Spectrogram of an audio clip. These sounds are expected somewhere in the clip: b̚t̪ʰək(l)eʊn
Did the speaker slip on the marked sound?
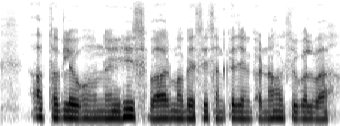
no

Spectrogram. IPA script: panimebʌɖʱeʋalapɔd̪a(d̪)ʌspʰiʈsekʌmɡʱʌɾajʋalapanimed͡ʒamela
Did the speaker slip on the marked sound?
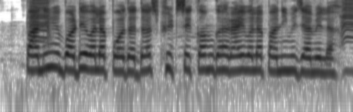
no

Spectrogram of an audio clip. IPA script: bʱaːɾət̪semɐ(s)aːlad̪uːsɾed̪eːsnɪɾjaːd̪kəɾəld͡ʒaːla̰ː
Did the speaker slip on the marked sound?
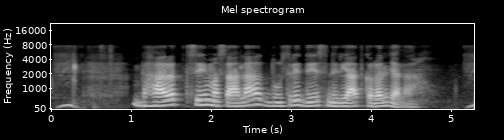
no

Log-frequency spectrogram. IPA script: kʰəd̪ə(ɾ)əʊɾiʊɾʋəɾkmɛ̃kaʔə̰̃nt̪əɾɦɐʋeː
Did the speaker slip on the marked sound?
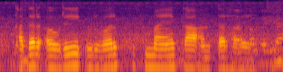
no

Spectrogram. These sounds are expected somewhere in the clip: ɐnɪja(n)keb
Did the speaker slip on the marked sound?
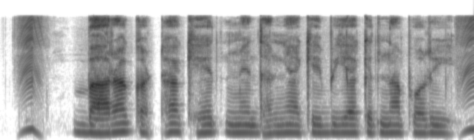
yes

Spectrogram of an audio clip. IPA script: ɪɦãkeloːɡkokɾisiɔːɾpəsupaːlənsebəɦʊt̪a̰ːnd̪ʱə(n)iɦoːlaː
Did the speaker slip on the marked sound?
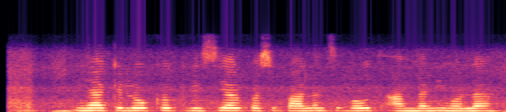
no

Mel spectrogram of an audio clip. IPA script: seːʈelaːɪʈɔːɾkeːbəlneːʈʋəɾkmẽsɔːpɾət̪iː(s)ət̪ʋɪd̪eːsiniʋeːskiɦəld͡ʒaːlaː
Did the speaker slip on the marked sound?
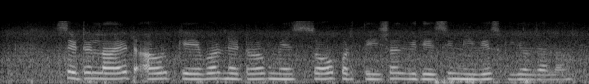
yes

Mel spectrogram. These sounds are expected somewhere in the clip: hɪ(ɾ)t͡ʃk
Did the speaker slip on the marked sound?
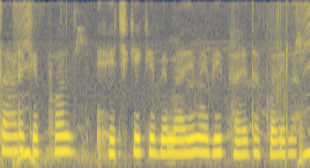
yes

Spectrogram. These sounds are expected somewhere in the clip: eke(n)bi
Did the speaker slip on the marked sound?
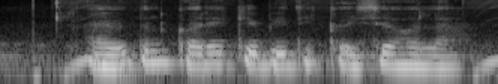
yes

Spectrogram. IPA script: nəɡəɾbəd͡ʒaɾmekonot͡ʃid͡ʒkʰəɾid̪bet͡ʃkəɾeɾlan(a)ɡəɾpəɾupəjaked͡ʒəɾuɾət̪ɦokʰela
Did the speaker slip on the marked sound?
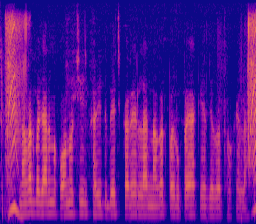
yes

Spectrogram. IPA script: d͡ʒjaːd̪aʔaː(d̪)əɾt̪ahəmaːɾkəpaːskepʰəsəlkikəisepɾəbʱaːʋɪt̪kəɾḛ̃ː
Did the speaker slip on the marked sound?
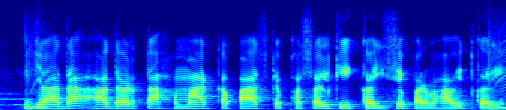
no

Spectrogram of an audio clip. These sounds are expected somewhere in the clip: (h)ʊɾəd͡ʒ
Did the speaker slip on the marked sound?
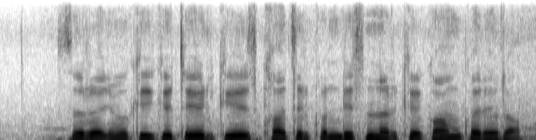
yes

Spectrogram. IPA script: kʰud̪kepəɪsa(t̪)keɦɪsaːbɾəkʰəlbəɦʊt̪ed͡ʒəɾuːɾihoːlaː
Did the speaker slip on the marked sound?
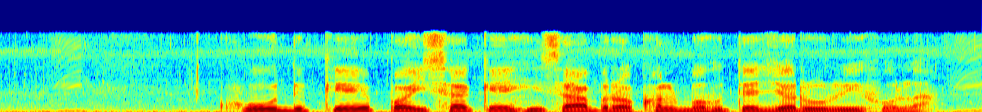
yes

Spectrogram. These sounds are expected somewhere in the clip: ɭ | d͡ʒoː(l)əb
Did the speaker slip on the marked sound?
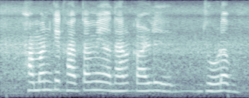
yes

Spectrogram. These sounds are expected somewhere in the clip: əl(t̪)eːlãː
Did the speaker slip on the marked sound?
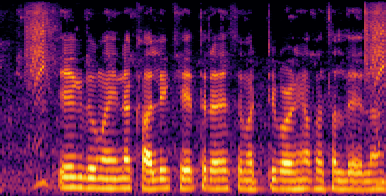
yes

